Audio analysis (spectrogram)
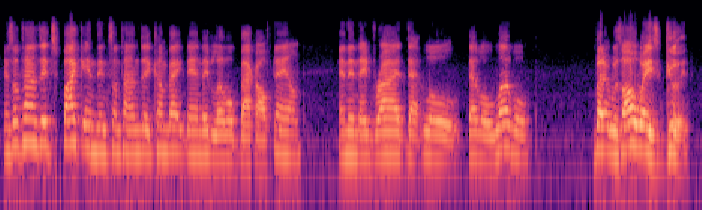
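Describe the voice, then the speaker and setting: A man's voice: fairly high pitch, moderate pace. A man in his twenties ranting casually to camera as a wrestling vlogger, argumentative and rambling with frequent restarts. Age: 20s.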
